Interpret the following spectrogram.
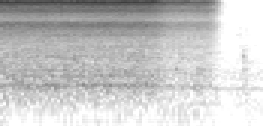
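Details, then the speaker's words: Zacconi Baby Lusso espresso machine after the steam valve was replaced (its pin had come loose and jammed): strong, steady steam hiss at full pressure, then a clean shut-off. The steam wand works well. "And for the steamer, as you can see, and here's excellent pressure coming out of one. Working excellent."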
